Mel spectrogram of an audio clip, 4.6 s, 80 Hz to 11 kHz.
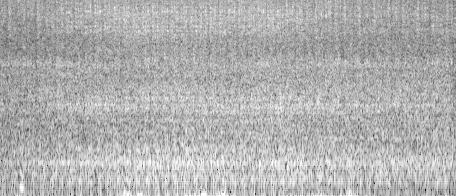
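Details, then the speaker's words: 2004 Audi A4 B6 sitting three years, jump-started on a very dead battery: low uneven idle with irregular thumps and stumbles; rough idle, old gas in the tank suspected to be contributing. "it doesn't sound good but it's running [Music] I don't know how old the gas is that's in that tank so that's uh not helping this at all but it is alive"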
